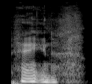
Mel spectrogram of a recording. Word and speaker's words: Payne: me first and foremost through the spelling and pronunciation of your last name pain p a y n e all right you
